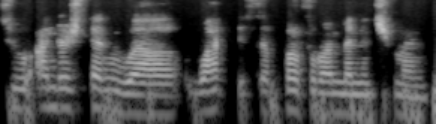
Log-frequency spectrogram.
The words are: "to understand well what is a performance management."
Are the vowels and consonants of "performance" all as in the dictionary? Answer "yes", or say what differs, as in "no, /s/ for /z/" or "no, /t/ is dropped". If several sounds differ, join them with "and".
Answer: no, /s/ is dropped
